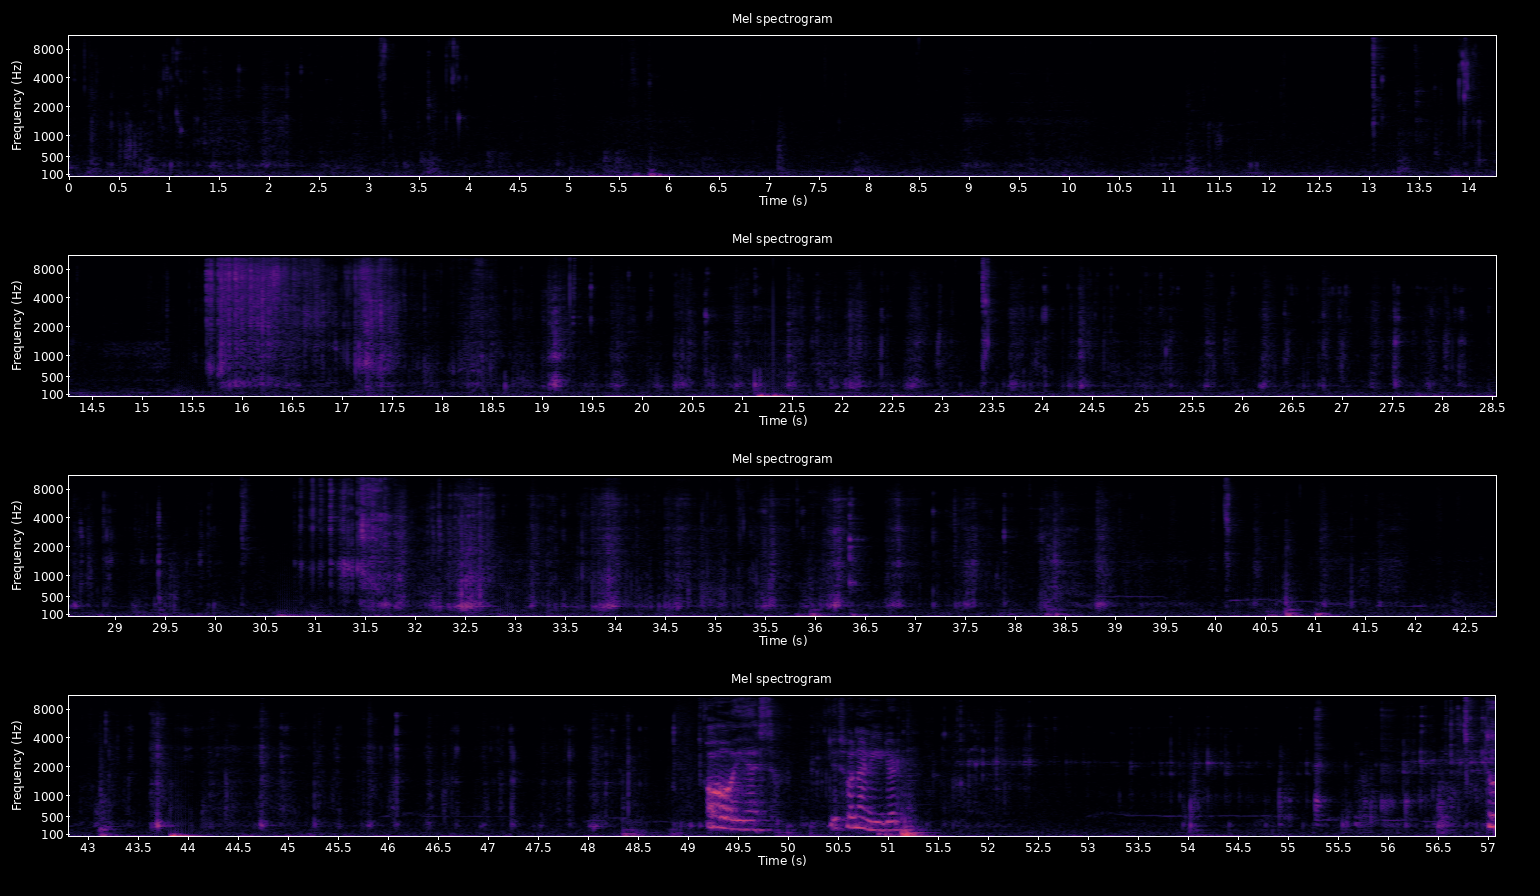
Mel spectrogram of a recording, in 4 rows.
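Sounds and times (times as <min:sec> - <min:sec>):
chewing with wet mouth clicks: 0:00.2 - 0:04.0, 0:43.4 - 0:48.3, 0:51.5 - 0:57.0
loud crunchy bites: 0:15.6 - 0:20.4, 0:30.9 - 0:37.6.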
